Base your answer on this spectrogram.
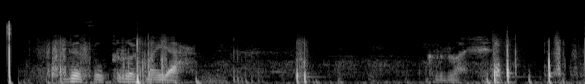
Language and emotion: Russian, neutral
